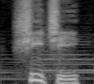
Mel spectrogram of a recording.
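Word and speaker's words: 七: On the flip side, the number 7, or shichi, is considered lucky, associated with celebrations like the Shichi-Go-San festival, which honors the growth of young children.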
